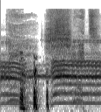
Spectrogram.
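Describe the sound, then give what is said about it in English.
A man's voice lets out a loud, drawn-out scream. It begins with a few short choppy bursts and then holds a strained, wailing pitch for about a second. “That screams actually me. That's actually leftover Walla from another episode of another show.”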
